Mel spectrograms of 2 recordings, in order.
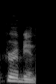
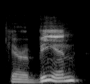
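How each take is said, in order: First: The stress is on the second syllable. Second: The stress is on the third syllable. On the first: "Second syllable" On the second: "Third syllable"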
